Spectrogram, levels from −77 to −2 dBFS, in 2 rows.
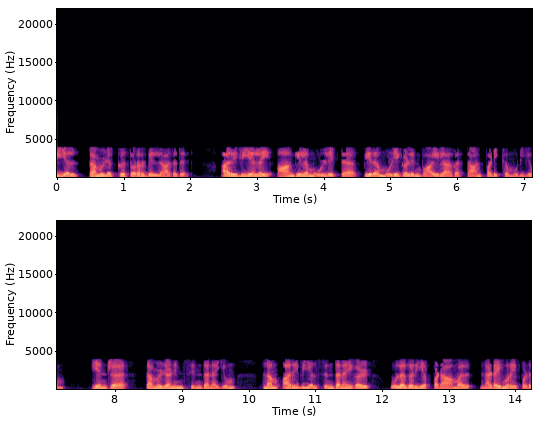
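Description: From start to finish the speech sits under a heavy layer of AAC compression, most likely AAC-LC squeezed down to a very low bitrate, something on the order of 16 kbps. There's essentially nothing above 3.9 kHz, so the whole thing comes across dull, and sibilants turn fizzy and smeared. That's the encoder dropping its bandwidth and coarsely quantising what's left to stay within budget, which leaves a watery, warbling texture on sustained sounds.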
